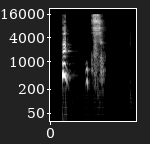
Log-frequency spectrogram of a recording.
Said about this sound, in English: I have to sneeze.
